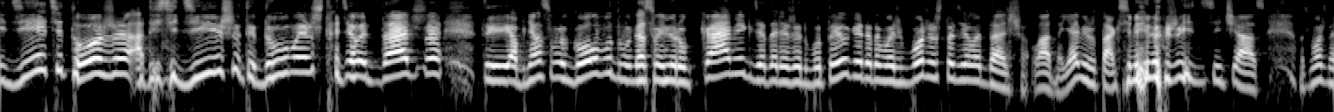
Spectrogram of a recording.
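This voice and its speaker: A man in his twenties hosting a podcast in a casual, theatrical way, swinging between loud outbursts and quiet asides. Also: high-pitched, vocal fry, no echo, studio quality. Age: 20s. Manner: animated, theatrical, jumps between loud and hushed. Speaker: podcast host.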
